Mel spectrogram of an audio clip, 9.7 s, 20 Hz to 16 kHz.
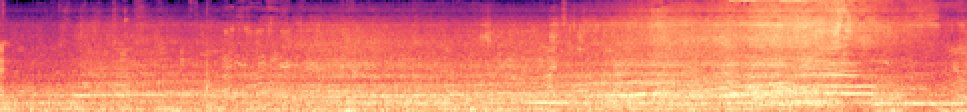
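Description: Formula 1 race cars roar past at the circuit trackside fence, a loud, continuous engine whine that rises and sweeps as a car passes, with voices mixed in.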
